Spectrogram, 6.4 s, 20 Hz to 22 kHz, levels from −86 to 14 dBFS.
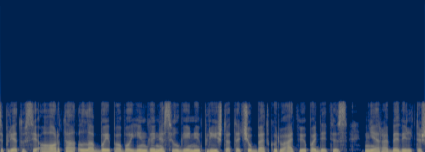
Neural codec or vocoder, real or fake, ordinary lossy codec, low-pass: codec, 16 kHz, 4.8 kbps, FACodec; fake; MP3, 96 kbps; 7.2 kHz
